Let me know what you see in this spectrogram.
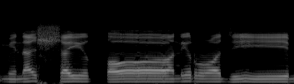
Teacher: Itu ya kemudian yang ketujuh itu adalah huruf to itu dibaca lebih dari 2 ketukan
